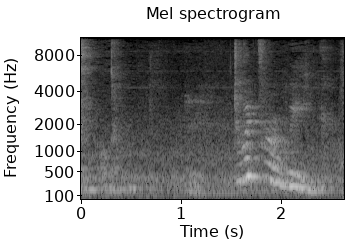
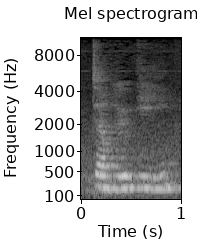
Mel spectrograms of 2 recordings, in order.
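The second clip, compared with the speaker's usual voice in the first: normal talking voice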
